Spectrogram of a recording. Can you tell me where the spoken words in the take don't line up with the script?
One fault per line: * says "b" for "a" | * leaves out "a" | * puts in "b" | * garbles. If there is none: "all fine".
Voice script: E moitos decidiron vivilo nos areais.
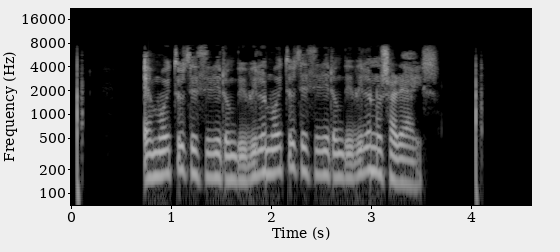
* puts in "moitos decidiron vivilo"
